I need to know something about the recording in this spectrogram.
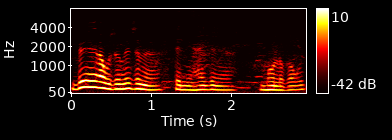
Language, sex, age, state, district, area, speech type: Bodo, male, 45-60, Assam, Udalguri, rural, spontaneous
